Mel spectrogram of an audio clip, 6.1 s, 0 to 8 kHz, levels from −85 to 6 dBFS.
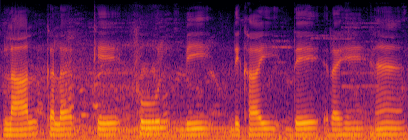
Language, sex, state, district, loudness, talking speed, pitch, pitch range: Hindi, male, Rajasthan, Jaipur, -16 LUFS, 90 wpm, 125 Hz, 120-125 Hz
